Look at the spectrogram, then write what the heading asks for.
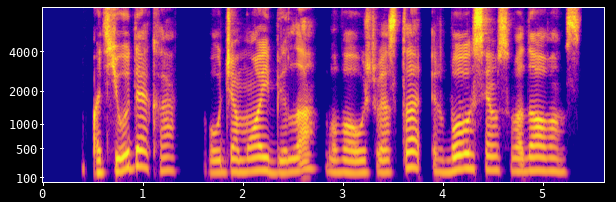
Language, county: Lithuanian, Kaunas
